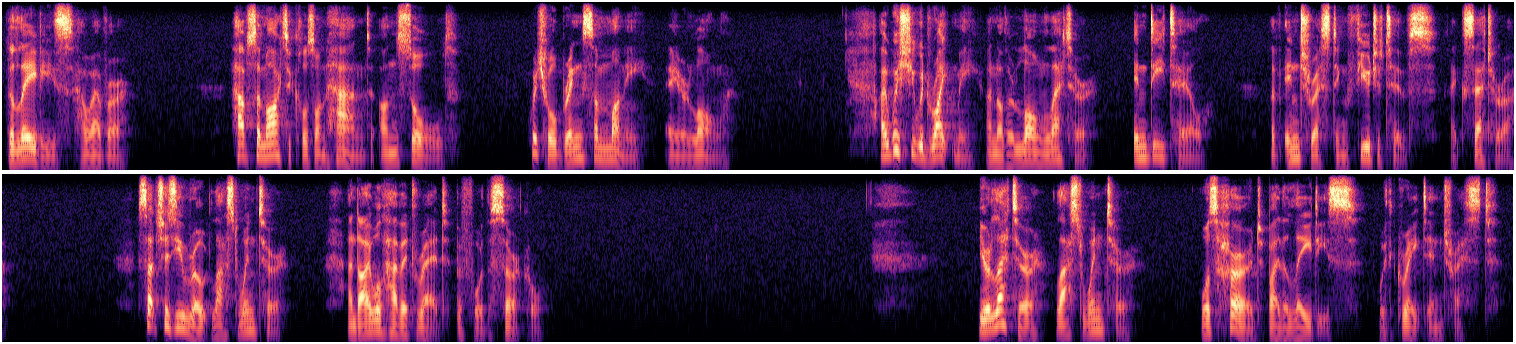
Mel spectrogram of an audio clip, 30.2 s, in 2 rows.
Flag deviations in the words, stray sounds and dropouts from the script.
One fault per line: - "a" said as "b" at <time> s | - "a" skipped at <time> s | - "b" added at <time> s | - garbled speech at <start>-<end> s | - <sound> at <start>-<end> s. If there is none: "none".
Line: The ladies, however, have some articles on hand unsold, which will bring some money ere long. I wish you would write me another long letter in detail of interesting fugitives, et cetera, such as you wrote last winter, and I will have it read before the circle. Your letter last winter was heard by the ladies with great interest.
none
